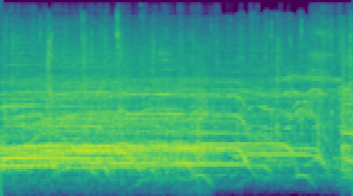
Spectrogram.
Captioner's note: cheering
